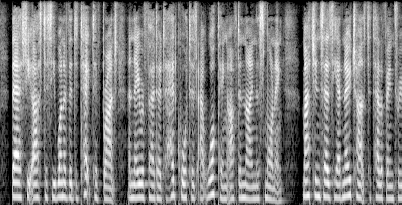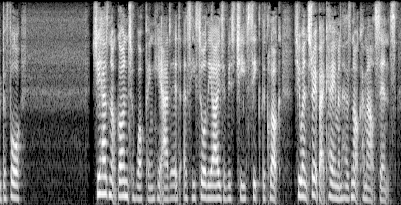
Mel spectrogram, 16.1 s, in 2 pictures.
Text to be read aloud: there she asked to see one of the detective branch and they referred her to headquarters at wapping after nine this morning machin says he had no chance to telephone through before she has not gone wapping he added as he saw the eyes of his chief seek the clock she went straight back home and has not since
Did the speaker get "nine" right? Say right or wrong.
right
